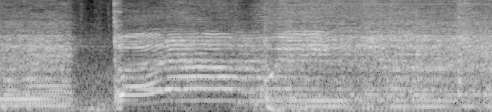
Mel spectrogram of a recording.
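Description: A pop song playing with voices singing along. The music drops out briefly about half a second in, then resumes with a sung line gliding in pitch.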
